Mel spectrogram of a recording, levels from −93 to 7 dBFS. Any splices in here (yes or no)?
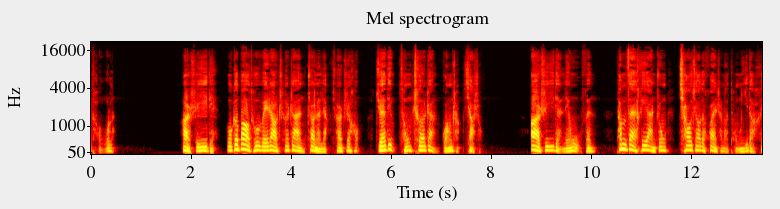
yes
